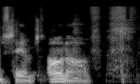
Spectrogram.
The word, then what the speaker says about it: Samsonov: Can't say Samsonov. You have to actually pronounce his name correct now, Samsonov.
